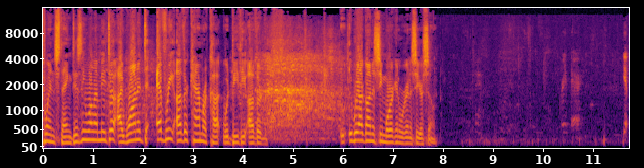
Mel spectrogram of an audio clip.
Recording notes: Recorded at ATX Television Fest in June 2015.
